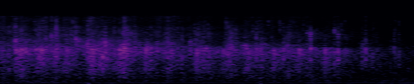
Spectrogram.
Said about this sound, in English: We give God praise for all those people. Let's clap to Jesus. It's a lot of people.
